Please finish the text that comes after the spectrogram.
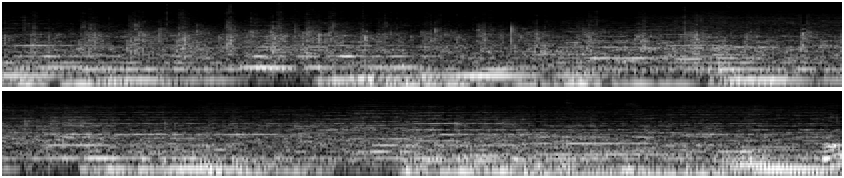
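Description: An audience at a German indoor rowing championship in Essen-Kettwig applauds a silver medalist with steady, full clapping that lasts throughout, over loud music and a crowd murmur.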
